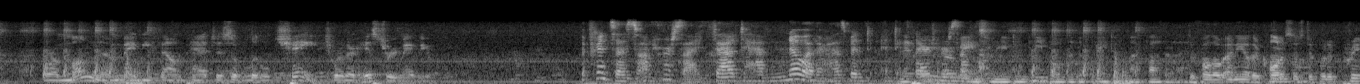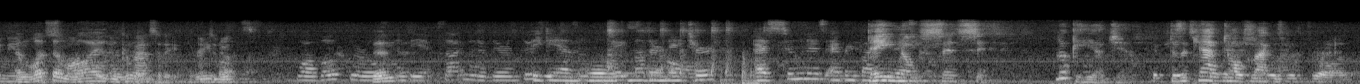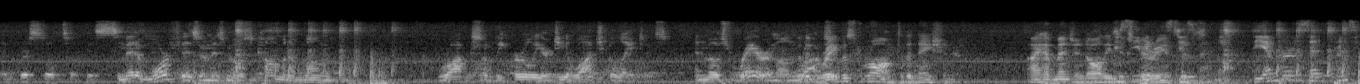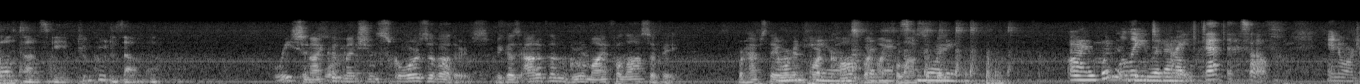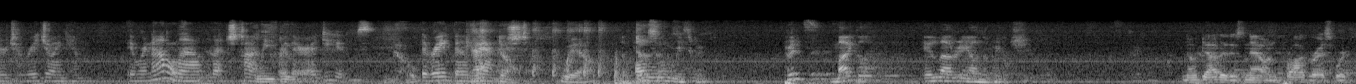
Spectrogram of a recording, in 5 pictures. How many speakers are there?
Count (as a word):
nine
